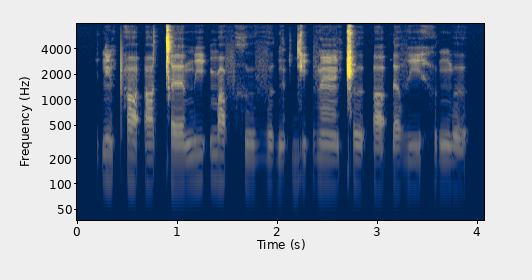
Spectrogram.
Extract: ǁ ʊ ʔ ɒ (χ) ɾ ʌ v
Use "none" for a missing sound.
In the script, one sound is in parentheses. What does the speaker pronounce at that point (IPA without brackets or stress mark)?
ʔ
